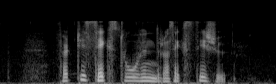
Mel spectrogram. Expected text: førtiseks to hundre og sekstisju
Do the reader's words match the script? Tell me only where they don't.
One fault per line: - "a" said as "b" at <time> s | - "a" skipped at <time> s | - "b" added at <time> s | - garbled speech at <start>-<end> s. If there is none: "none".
none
